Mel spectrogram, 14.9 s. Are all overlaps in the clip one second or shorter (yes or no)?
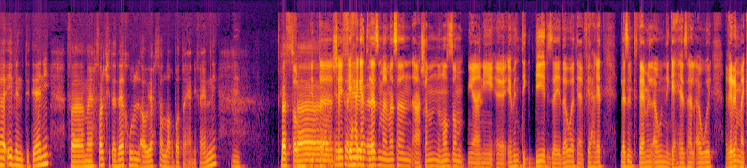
no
